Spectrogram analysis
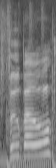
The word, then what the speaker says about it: Fuboo: in geek medium I have with me the fubo hello am I pronouncing that right yes yes you are uh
